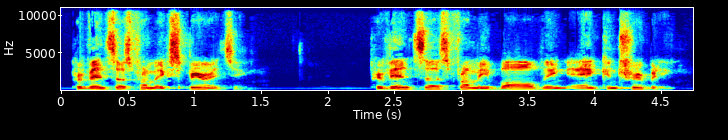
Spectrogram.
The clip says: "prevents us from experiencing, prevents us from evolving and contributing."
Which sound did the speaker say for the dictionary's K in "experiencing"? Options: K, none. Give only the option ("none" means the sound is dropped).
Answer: K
